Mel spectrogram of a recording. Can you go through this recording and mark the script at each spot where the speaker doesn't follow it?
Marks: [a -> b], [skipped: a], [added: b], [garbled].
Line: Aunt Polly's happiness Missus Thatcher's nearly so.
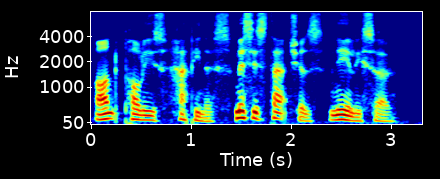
Aunt Polly's happiness Missus Thatcher's nearly so.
